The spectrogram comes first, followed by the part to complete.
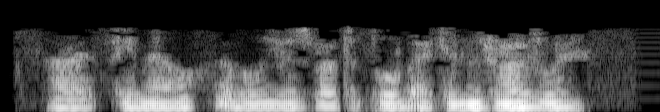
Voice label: Police Tactical Encrypted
